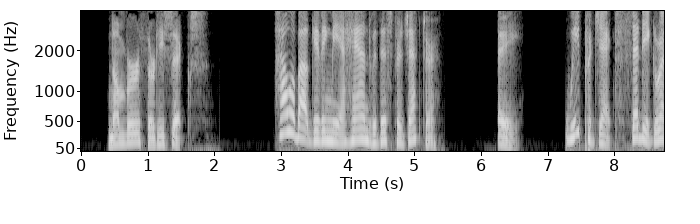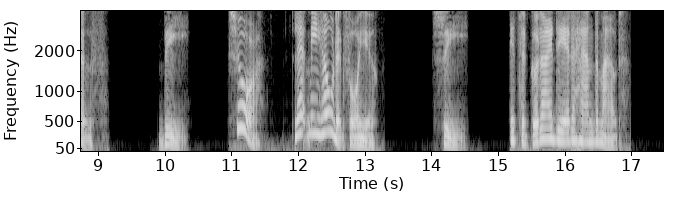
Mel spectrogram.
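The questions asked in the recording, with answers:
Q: How about giving me a hand with this projector?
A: B: Sure, let me hold it for you.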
